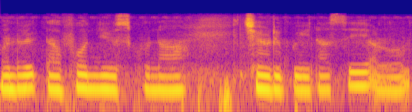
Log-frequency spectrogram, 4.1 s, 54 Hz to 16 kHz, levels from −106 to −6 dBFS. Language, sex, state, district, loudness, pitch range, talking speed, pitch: Nagamese, female, Nagaland, Kohima, -18 LUFS, 165-175 Hz, 160 wpm, 170 Hz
